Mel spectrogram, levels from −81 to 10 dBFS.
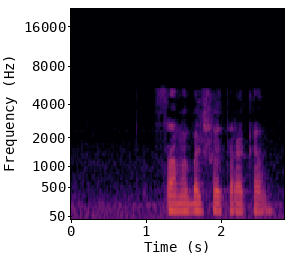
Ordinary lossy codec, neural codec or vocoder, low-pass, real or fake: MP3, 24 kbps; none; 5.4 kHz; real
